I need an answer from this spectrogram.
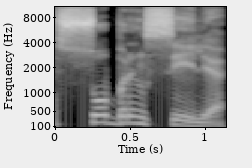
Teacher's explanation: O correto é sobrancelha, sem nenhum som nasal no início. O incorreto é sombrancelha.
